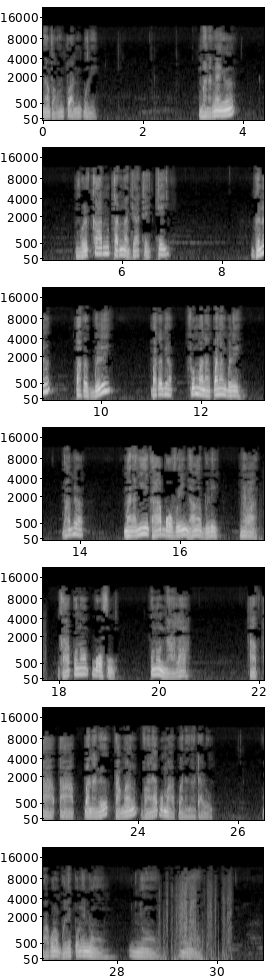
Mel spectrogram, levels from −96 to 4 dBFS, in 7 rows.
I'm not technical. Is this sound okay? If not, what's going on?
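No. The speech sounds dull and smeared all the way through, with nothing above about 11.7 kHz. The likely cause is transcoding between lossy codecs. The audio was squeezed by one compression format and then another, and each pass added its own blur.

There are also two bursts of loose connector crackle. The first runs from 17.24 to 17.74 s, just before "gaa kpɔnɔ". The second runs from 28.82 to 30.29 s. A worn or dirty plug kept cutting in and out, which made the scratchy crackle.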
